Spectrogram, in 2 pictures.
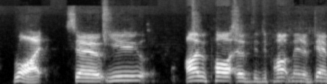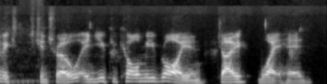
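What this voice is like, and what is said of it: Put-on British accent. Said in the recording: “Can you tell us your name again, but in a British accent this time? ... I'm not going to do the accent the whole time.”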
